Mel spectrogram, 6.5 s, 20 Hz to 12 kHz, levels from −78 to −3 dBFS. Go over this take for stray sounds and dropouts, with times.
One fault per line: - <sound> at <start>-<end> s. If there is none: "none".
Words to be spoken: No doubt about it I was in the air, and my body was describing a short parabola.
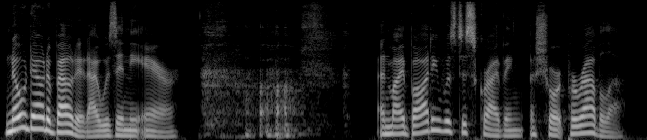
- laugh at 2.0-3.5 s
